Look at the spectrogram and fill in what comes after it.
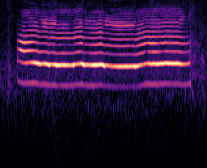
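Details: Male Maine Coon cat in a garden, reluctant to leave his favourite bush, giving one long, steady, level meow lasting about three and a half seconds, rich in harmonics, with an abrupt start and stop and a quiet background.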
